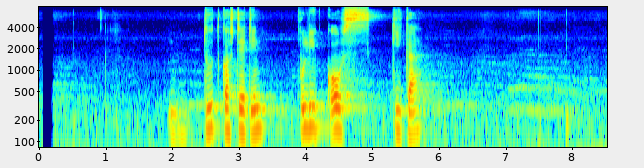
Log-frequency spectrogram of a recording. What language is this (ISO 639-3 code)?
nep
